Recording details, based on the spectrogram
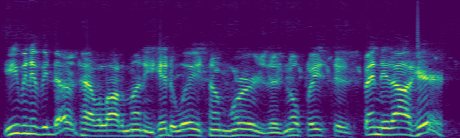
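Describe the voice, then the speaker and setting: A man's voice: on the high side, a little fast. A man with a rural American drawl playing a folksy, plainspoken, eager young sidekick in an old-time radio western. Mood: chatty, earnest. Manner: plainspoken, homespun, deferential. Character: folksy, hungry, grumbling young frontier sidekick, eager and simple. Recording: tinny, noisy old radio recording.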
